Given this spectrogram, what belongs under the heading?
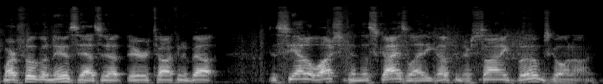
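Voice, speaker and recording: A man's voice: on the low side, brisk, darkish tone, slight background noise. A man hosting his own channel, delivering a rambling, fervent monologue and calling out to viewers as guys and man. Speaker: channel host.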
